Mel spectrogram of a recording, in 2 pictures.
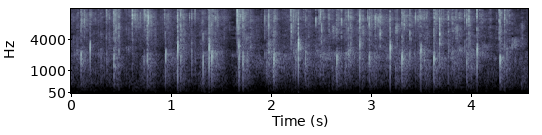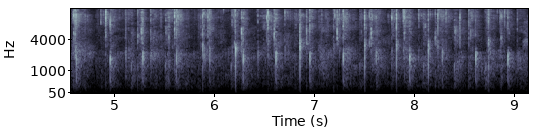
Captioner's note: applause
